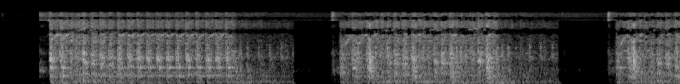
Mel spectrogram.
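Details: 2007 Ram 3500 5.9L Cummins 24V with new injectors and injection pump: three long cranking bursts at a fast, even starter rhythm with no catch. Scan tool shows only 1200 psi rail pressure while cranking versus 5000 needed; bad lift pump.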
